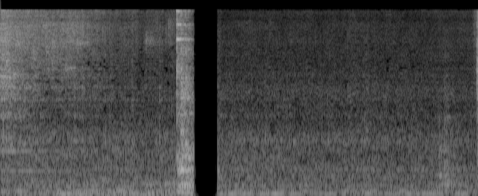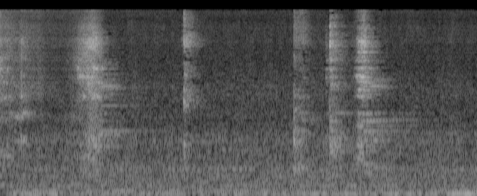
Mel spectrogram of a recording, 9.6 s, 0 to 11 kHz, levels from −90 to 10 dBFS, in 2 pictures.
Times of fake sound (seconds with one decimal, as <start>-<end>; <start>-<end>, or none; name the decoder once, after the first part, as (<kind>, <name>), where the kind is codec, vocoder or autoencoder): 4.3-5.8 (autoencoder, DAC-VAE)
